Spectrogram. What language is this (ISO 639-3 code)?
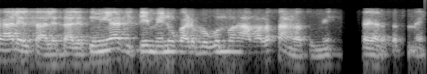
mar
